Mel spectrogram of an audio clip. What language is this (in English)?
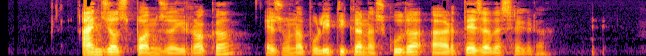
Catalan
